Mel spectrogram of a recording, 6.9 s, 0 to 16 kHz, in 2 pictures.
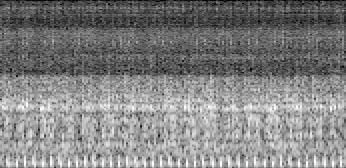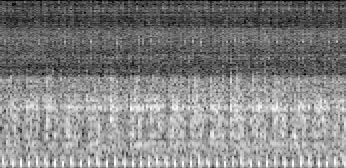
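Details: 2009 Yamaha Factor YBR: steady idle with faint light ticking over the firing beat; strange engine noise, source not pinned down.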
